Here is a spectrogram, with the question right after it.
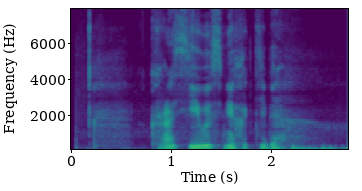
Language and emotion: Russian, positive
